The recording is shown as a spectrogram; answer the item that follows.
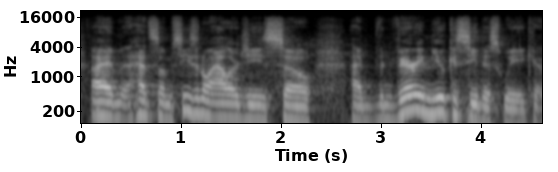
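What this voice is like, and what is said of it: Slightly raspy, congested voice. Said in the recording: “I'm getting over my little raspy.”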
